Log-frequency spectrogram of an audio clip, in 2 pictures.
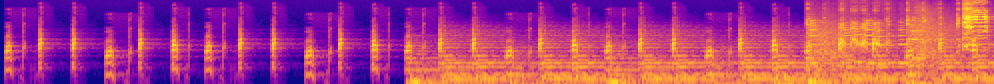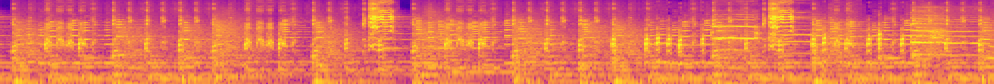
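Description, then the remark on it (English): Funky chicken dance music played for a dance break: a few seconds of rhythmic clucking on its own, then a loud, upbeat band kicks in and keeps going with clucks mixed into the beat. “Let's get our wiggles out with a dance break. Does anyone know how to do the funky chicken?”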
